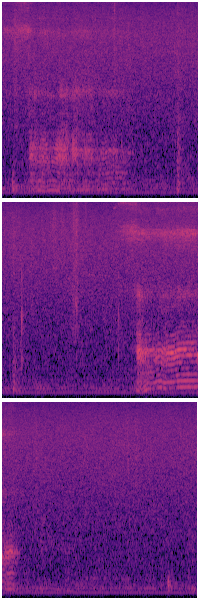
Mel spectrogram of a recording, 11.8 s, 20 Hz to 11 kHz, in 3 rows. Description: My 13 year old pug snores louder than a human!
